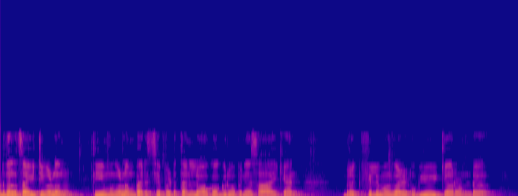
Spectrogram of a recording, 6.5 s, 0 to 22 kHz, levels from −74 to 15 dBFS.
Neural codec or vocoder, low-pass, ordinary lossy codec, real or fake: none; 7.2 kHz; none; real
